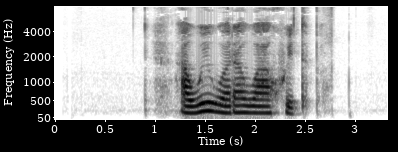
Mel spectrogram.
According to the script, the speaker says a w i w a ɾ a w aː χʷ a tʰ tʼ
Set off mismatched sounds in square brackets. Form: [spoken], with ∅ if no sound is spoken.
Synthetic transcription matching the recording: a w i w a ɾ a w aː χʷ [i] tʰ [pʼ]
